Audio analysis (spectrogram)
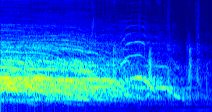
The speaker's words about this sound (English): And the crowd goes wild. That was really, I said, the crowd goes wild.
